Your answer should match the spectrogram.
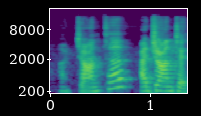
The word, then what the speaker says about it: Ajanta: Now, these caves are called oh no, I forgot how to pronounce it. Ajanta Caves. There we go. I looked it up. The Anjanta Caves.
